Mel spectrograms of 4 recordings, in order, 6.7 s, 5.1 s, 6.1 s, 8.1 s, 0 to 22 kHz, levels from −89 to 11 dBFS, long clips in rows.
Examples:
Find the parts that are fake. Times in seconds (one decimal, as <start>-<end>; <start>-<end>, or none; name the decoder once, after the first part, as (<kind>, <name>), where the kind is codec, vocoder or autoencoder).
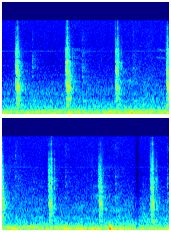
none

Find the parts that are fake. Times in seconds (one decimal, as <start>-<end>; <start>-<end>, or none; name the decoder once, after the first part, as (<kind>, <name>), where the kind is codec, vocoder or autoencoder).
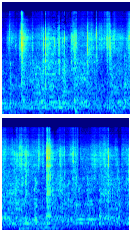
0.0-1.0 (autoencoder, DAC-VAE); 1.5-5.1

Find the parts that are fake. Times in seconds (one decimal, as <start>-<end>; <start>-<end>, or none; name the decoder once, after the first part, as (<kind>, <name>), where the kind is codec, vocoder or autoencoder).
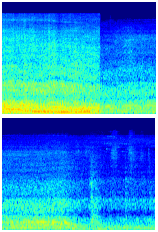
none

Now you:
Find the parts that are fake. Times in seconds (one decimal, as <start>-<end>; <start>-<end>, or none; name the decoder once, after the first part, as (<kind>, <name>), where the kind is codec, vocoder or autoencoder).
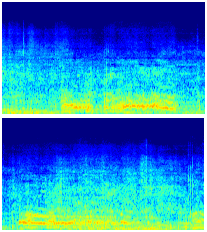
0.0-8.1 (codec, SNAC)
